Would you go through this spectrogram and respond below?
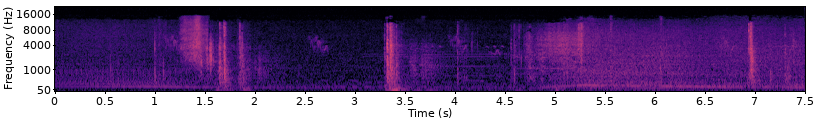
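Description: A car in the video game L.A. Noire: two sharp door thuds, then a steady engine hum that rises as the vehicle pulls away, with no voices over it.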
